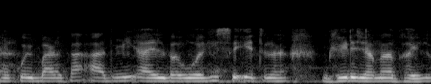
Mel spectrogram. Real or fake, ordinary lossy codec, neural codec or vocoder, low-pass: fake; none; codec, 24 kHz, 6 kbps, HILCodec; 5.4 kHz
